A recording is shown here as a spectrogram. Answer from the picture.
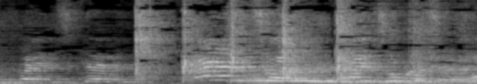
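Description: A woman singing into a microphone with long held notes, with hands clapping along.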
